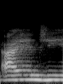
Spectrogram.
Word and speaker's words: Ng: how to pronounce that her Twitter handle is literally pronounced in like in and all caps because everybody gets wrong but it is it's in um so arm missing Hearts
